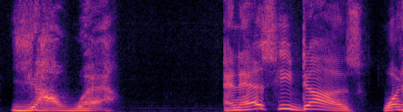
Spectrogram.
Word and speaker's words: Yahweh: as the tetragrammaton and most Semitic scholars believe it's pronounced a breathy Yahweh continual present action the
